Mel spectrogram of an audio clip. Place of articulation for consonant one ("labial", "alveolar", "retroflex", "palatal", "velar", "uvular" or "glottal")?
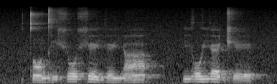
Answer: alveolar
